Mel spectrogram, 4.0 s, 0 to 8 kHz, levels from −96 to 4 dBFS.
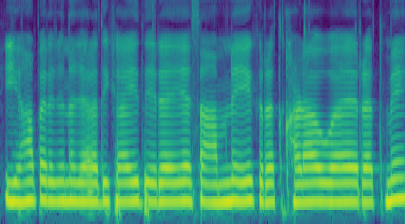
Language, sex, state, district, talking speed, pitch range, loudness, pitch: Hindi, female, Chandigarh, Chandigarh, 250 wpm, 210-215 Hz, -11 LUFS, 210 Hz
